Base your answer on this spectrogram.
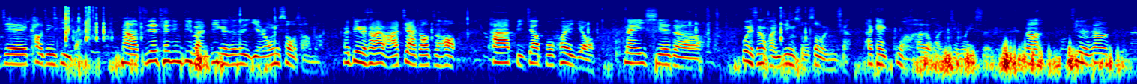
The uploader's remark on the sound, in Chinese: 社寮東砲台(本部分有實境走訪錄音！)。槓子寮砲台(本部分有實境走訪錄音！)。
